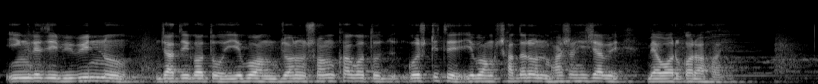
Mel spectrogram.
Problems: constant background noise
